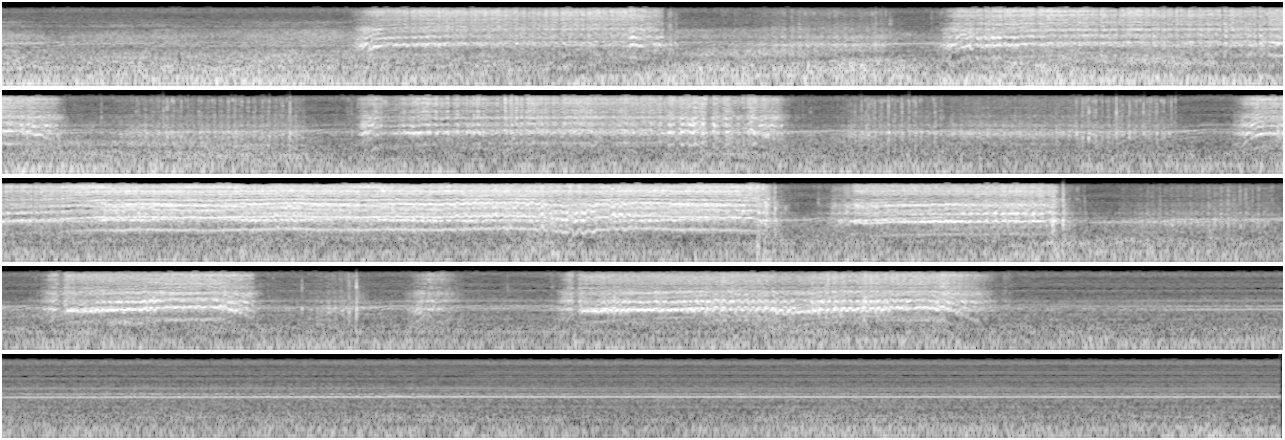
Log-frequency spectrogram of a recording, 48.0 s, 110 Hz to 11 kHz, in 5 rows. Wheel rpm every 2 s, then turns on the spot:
0, 100, 70, 70, 140, 20, 130, 110, 30, 90, 160, 150, 110, 80, 70, 50, 70, 140, 10, 0, 0, 0, 0, 0.
4-6 16-18 30-32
